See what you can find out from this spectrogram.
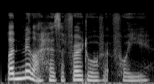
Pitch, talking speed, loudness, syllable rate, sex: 210 Hz, 310 wpm, -20 LUFS, 8.1 syllables/s, female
